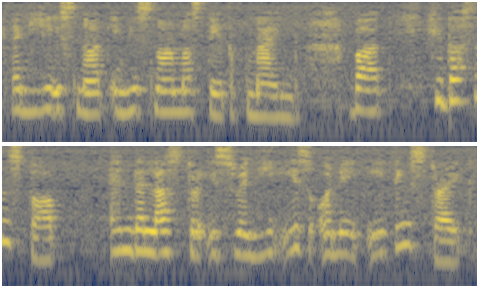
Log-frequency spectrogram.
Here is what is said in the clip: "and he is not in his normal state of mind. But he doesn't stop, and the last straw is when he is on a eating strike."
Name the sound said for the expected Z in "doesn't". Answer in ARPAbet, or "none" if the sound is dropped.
S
